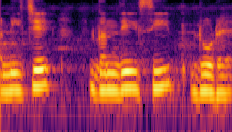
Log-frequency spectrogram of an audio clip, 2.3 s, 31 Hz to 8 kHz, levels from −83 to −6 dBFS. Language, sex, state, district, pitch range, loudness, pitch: Hindi, female, Jharkhand, Ranchi, 175-210 Hz, -17 LUFS, 185 Hz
